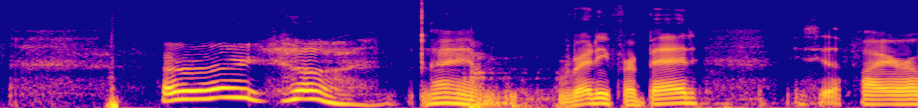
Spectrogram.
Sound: yawning

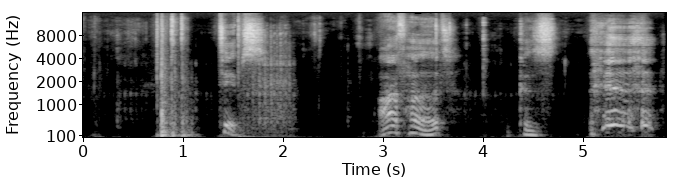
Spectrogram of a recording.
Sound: laughing

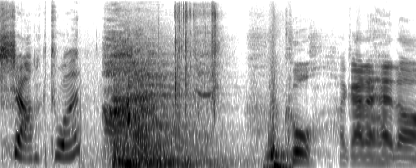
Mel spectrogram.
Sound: camera flashing

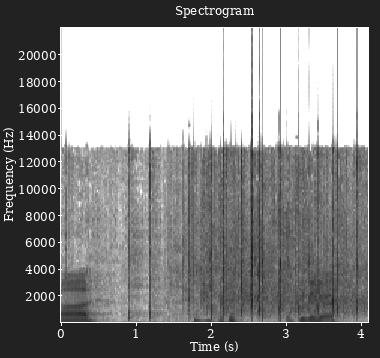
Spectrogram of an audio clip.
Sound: attendees applauding

